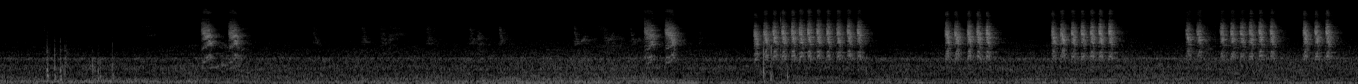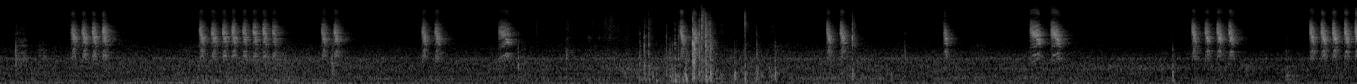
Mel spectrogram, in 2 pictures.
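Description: A bird calling over and over: short high calls, a fraction of a second to about a second long, sparse at first and coming every second or so from about a quarter of the way in. A faint steady tone sits underneath.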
